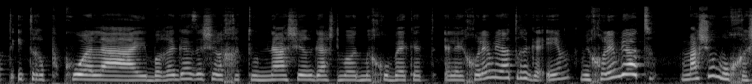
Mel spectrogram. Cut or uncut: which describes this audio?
cut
